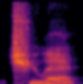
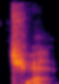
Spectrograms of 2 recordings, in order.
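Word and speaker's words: 雀: And in Chinese, if you really want to say it right, but obviously, like, I'm not going to hold you guys to that. It's chue, but you really have to like say it exactly like that, like chue.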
